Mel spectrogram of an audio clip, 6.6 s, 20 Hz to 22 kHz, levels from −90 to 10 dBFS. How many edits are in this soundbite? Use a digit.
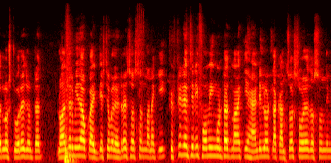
1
